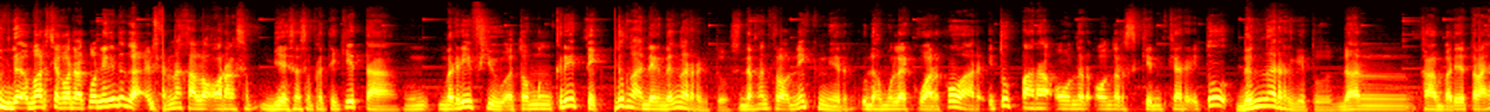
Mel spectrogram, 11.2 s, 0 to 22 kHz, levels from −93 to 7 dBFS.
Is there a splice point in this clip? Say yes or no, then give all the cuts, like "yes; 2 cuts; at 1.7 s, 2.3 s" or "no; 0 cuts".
yes; 2 cuts; at 1.2 s, 4.5 s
